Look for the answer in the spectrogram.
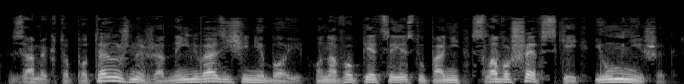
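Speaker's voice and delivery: put-on lively, insistent old man; emphatic assurance. A narrator's reading. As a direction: assure him firmly that she is safe. Beggar reassures the knight proudly.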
